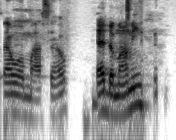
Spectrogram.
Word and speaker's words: edamame: I can't pronounce that one myself. Edamame? Endamami, is that what you pronounce?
